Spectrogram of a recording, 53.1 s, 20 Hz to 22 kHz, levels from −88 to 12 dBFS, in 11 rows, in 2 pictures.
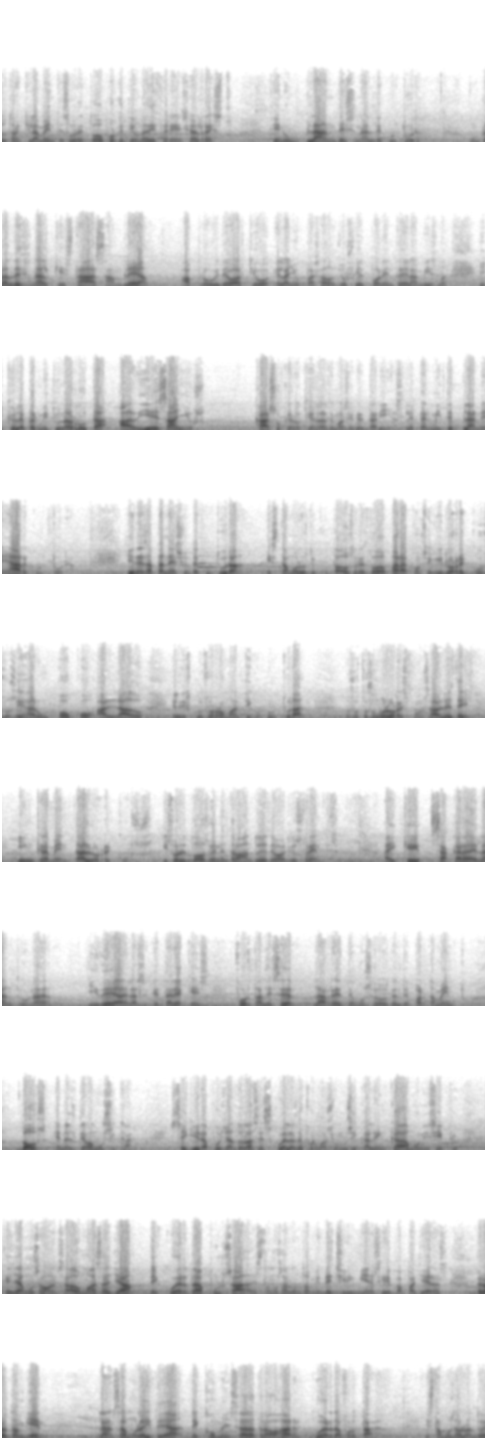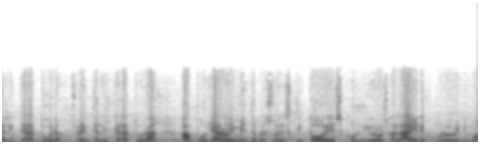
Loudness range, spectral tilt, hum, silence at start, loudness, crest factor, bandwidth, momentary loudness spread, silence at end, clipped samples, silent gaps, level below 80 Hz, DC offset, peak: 4 LU; -5.5 dB/octave; none; 0 s; -26 LUFS; 24 dB; 12 kHz; 12 LU; 0 s; under 0.1%; none; -54 dBFS; under 0.1%; -2 dBFS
